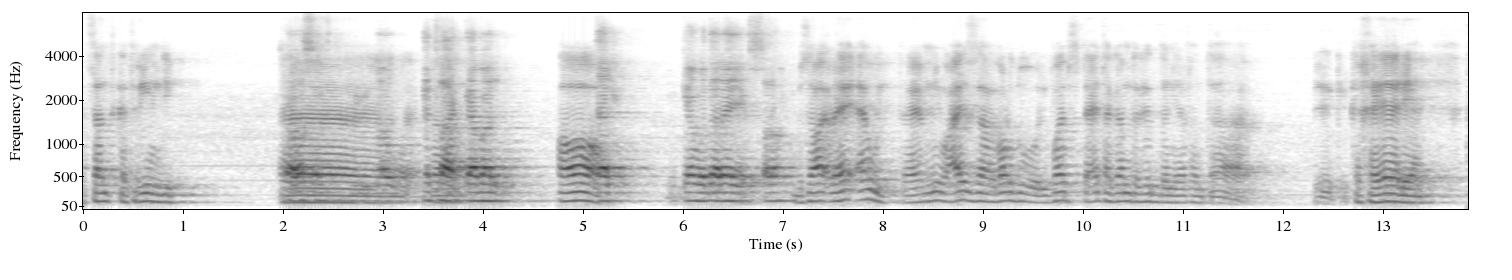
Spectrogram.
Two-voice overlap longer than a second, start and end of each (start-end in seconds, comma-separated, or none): 2.0-3.8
